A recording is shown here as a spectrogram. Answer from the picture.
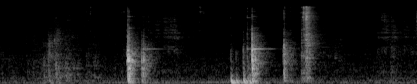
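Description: A jar, a ceramic ramekin and a metal fork set down one after another on a desk: a run of knocks and clinks, the sharpest a little over a second in and a cluster of them about halfway through.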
